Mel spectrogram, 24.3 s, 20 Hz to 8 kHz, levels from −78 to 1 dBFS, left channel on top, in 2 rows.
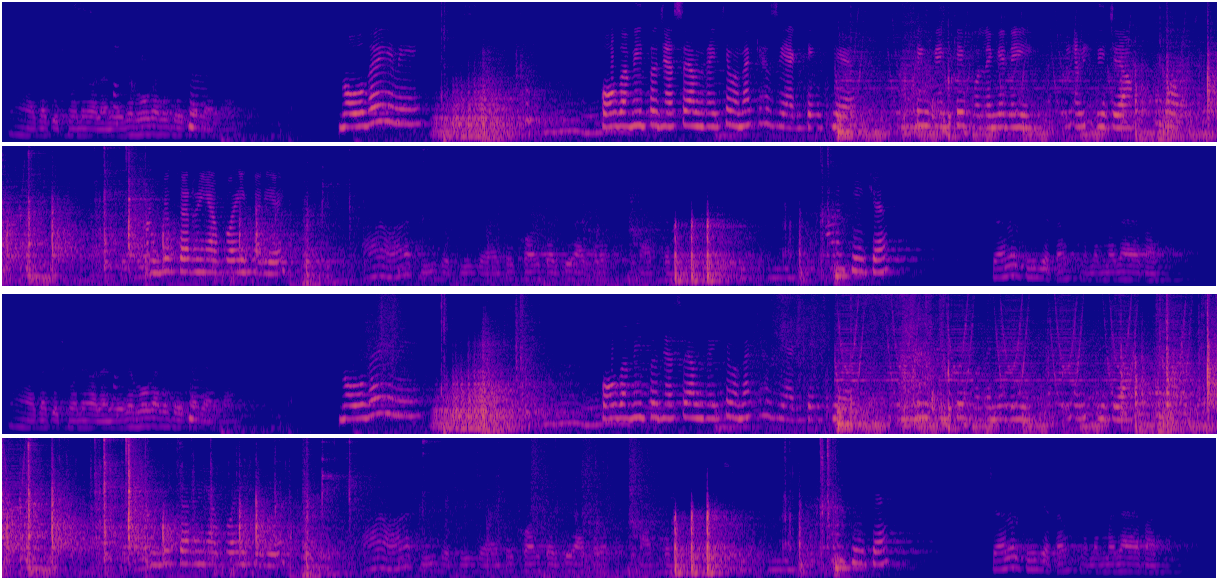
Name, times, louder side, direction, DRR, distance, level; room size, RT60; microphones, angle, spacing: voice 1, 0.1-2.3 5.3-6.7 9.4-9.7 13.3-13.7 14.1-14.4 15.7-19.3 22.0-23.7, equal, 15° right, 7 dB, 2.0 m, -54 dB
sound 1, 1.8-2.9 3.6-6.6 7.5-10.2 10.8-14.0, right 3 dB, 40° right, 1.5 m, -59 dB
voice 2, 3.4-4.2 5.2-5.3 6.0-8.7 9.1-11.3 11.6-11.9 13.6-15.0 20.4-21.1, left 4 dB, 65° left, 14 dB, 0.8 m, -43 dB
sound 2, 3.5-5.9 6.1-6.2 6.6-6.7 7.1-20.8, right 4 dB, 85° right, 0.9 m, -45 dB
sound 3, 8.3-12.7, right 3 dB, 70° right, 1.5 m, -49 dB
27.0 x 18.5 x 9.3 m, 1.4 s
head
